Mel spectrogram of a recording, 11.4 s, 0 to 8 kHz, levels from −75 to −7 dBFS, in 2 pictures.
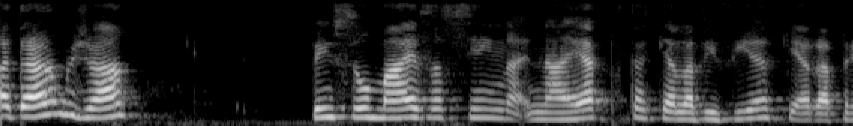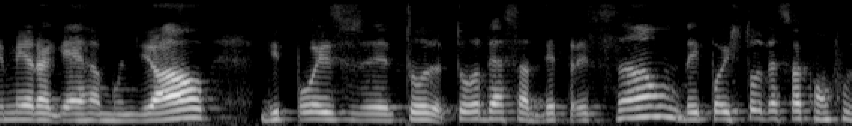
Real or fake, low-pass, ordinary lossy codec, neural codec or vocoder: fake; 7.2 kHz; MP3, 32 kbps; codec, 16 kHz, 2 kbps, X-Codec, HuBERT features, trained on general audio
